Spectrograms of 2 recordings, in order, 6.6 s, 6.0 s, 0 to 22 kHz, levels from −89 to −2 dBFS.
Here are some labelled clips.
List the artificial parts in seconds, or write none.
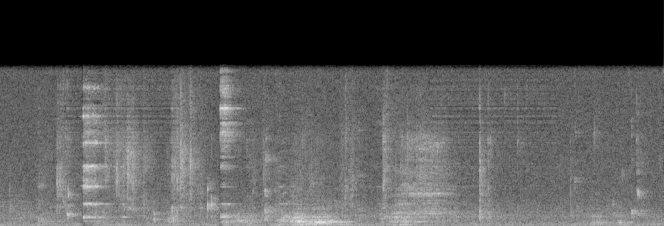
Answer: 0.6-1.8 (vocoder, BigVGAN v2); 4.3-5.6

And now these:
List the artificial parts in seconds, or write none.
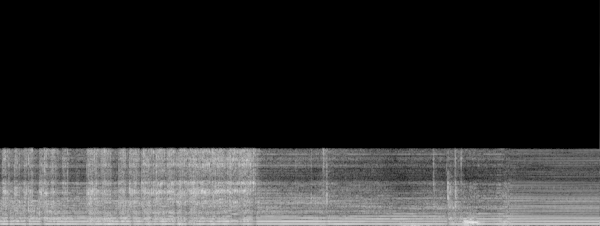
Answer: 0.0-5.1 (codec, SNAC)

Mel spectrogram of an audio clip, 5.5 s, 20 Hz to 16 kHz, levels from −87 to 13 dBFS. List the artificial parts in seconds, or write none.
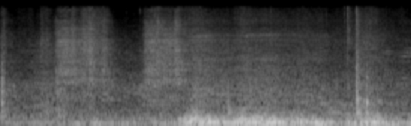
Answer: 0.5-1.5 (vocoder, BigVGAN v2)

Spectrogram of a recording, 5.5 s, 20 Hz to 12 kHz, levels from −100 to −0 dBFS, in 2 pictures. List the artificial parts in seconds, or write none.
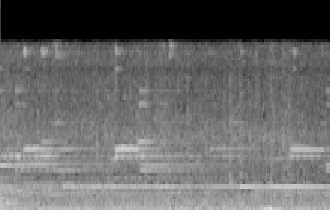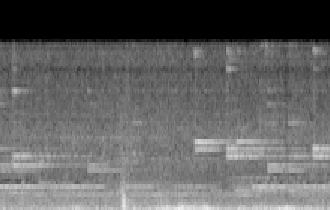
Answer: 0.0-1.8 (vocoder, Vocos); 2.7-5.5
